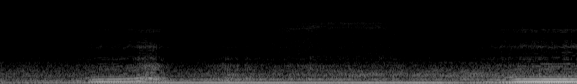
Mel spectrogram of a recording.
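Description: Low droning snore sounds on two breaths over a steady background hum; snoring during sleep.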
